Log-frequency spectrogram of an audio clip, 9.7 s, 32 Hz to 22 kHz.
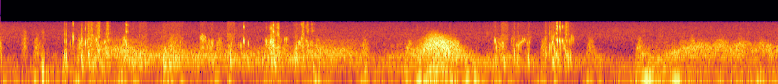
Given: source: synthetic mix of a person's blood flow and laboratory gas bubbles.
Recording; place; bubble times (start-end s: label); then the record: Doppler ultrasound of blood flow; subclavian vein
0.00-0.04 s: bubbles
0.77-1.42 s: bubbles
1.52-1.84 s: bubbles
2.02-2.29 s: bubbles
2.49-2.68 s: bubbles
2.83-3.14 s: bubbles
3.29-3.62 s: bubbles
3.65-3.94 s: bubbles
6.16-6.35 s: bubbles
6.38-6.66 s: bubbles
6.80-7.21 s: bubbles
From the record:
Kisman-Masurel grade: 232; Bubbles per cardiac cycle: several, 3 to 8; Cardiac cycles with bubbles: 50 to 99%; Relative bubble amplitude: moderate (0.250 to 0.450); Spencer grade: 3 (all of the cardiac periods contain showers or single bubble signals, but not dominating or overriding the cardiac motion signals); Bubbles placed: anywhere in the cardiac cycle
